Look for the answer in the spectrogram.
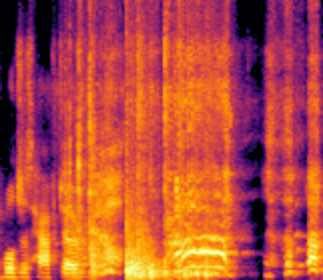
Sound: thunk

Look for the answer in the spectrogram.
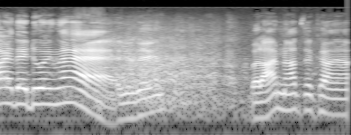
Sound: audience laughing

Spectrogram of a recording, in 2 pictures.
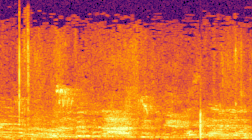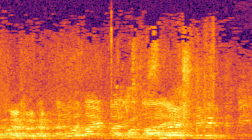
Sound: tourists chatting

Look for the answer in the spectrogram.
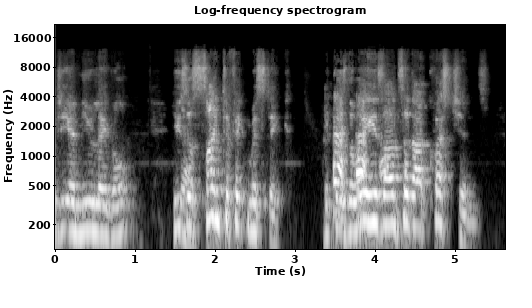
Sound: laughter

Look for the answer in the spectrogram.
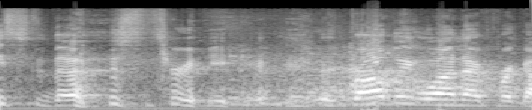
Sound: laughing

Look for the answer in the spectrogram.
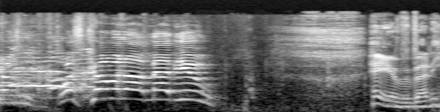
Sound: audience cheering

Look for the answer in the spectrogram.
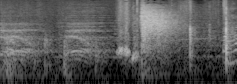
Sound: whip sound effect

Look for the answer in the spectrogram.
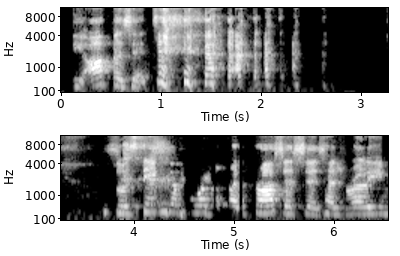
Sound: laughs

